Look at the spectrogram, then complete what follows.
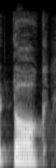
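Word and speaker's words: talk: उसे हम लोग पढ़ेंगे टॉक यानी जो हमारा एल होता है वो साइलेंट होता है यानी हमें पढ़ना है वॉक और टॉक हमें वाल्क और टर्क नहीं पढ़ना ये ऐसे शब्द है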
